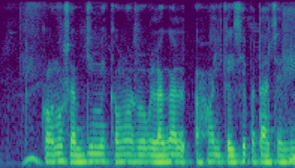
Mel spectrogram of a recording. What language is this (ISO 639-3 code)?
bho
